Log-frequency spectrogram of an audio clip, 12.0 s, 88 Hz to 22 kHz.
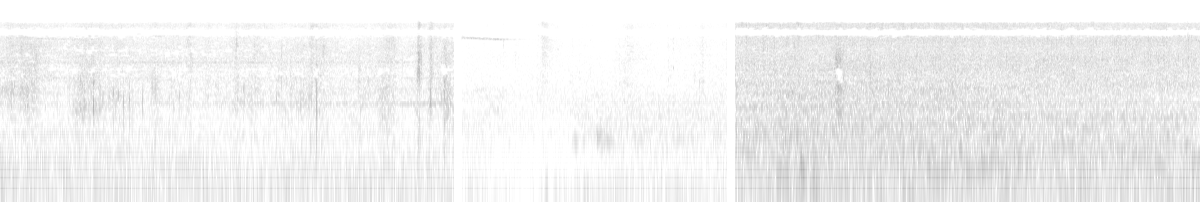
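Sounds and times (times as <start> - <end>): steady low hiss: 7.1 - 12.0.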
